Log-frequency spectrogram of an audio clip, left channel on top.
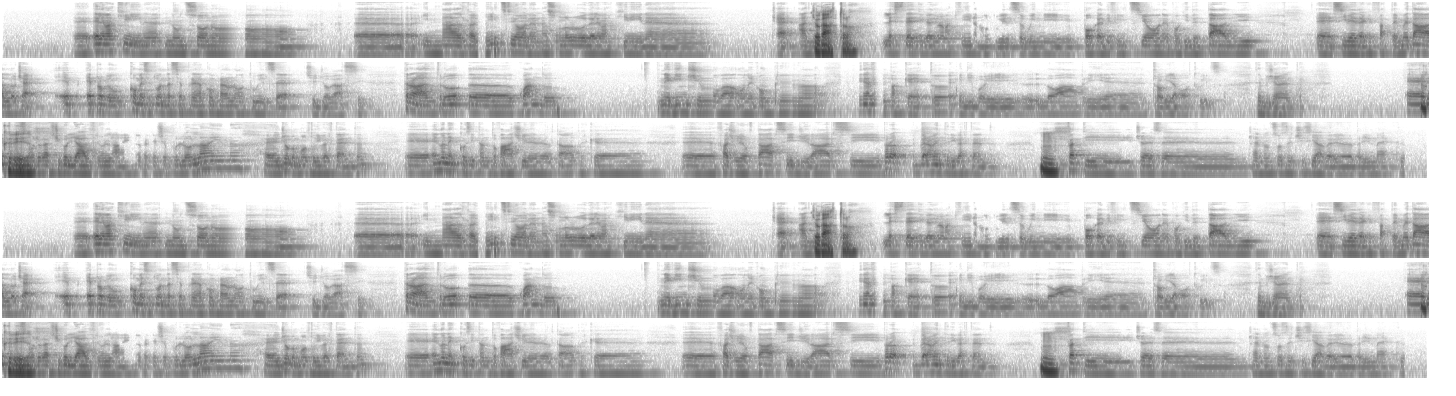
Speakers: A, on the left (about 45°); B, on the left (about 65°).
A: Eh, e le macchinine non sono eh, in alta definizione, ma sono proprio delle macchinine cioè, hanno
B: Giocattolo.
A: l'estetica di una macchinina Hot Wheels, quindi poca definizione, pochi dettagli, eh, si vede che è fatta in metallo, cioè è, è proprio come se tu andassi a prendere a comprare un Hot Wheels e ci giocassi. Tra l'altro, eh, quando ne vinci una nuova o ne compri una, nuova, ti arriva il pacchetto e quindi poi lo apri e trovi la Hot Wheels, semplicemente. Ed
B: Ho
A: è
B: capito.
A: bellissimo giocarci con gli altri online, perché c'è pure l'online, eh, il gioco è molto divertente eh, e non è così tanto facile in realtà, perché è facile urtarsi, girarsi, però è veramente divertente.
B: Mm.
A: Infatti, cioè, se- cioè, non so se ci sia per il, per il Mac,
